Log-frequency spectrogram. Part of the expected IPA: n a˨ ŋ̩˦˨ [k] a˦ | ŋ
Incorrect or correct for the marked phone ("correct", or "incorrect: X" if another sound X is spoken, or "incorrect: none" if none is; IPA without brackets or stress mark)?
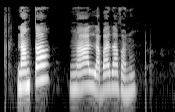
correct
